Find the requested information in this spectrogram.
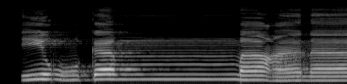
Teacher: Ba ini dan huruf mim tempat keluarnya sama. Sama-sama keluar dari dua bibir, namun sifatnya berbeda. Ba ini qalqalah, mim bukan qalqalah. Maka dia mesti dilebur kalau bertemu. Sehingganya ba ini telah bergabung dengan huruf mim. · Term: idgham mutajanisain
